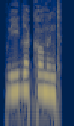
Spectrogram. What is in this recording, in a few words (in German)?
"wiederkommend", German; adjectives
